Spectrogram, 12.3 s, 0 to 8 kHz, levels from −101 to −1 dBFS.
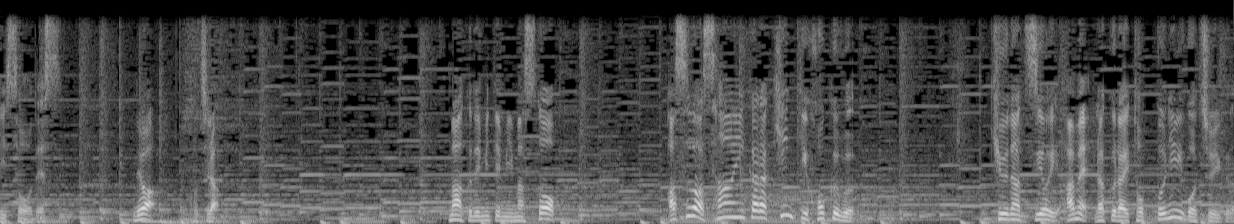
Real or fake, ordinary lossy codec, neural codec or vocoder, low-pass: real; none; none; 7.2 kHz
